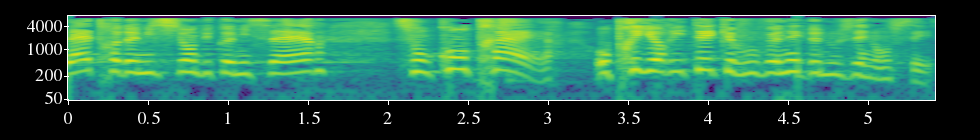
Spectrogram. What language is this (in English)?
French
